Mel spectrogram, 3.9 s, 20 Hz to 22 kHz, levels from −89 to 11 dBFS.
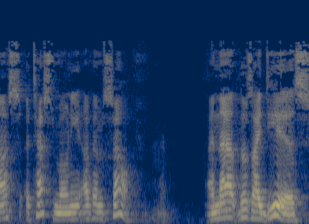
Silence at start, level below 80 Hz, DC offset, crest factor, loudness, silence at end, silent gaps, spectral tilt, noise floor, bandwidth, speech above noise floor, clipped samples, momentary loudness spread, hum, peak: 0 s; -64 dBFS; under 0.1%; 18 dB; -27 LUFS; 0 s; none; -4 dB/octave; -67 dBFS; 10.5 kHz; 41 dB; under 0.1%; 10 LU; none; -10 dBFS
